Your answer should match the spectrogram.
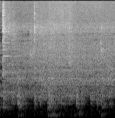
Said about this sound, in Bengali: এবার এটাকে ঢাকা দিয়ে লো টু মিডিয়ামে এটাকে আমি ভাজা ভাজা করে নেব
